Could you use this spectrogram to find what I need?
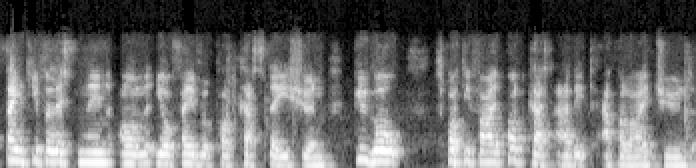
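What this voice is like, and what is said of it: Strained, failing hoarse voice. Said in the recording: “excuse me, my voice is going.”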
